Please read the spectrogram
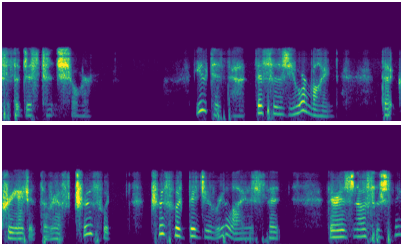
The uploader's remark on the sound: ACIM Daily Conference Call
